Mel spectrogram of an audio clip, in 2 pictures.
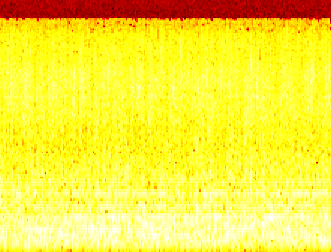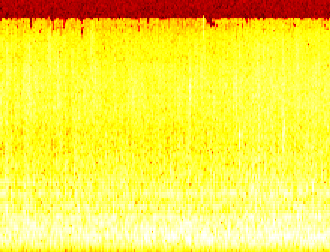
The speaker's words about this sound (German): Regen draußen klingt jetzt wie ein fernes Herz, das gleichmäßig schlägt. Tropfen für Tropfen.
